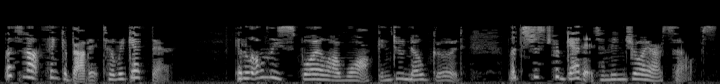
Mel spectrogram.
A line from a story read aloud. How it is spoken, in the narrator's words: I said cheerfully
